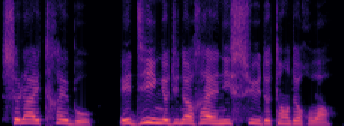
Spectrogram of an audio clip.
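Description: A dying handmaiden answers with faint, steady pride, voiced by a woman narrator. The speech is slow. The room sound is dry and close. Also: mid-range voice, no echo, lightly acted. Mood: proud, dying. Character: dying loyal handmaiden, young woman, proud. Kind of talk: storybook narration.

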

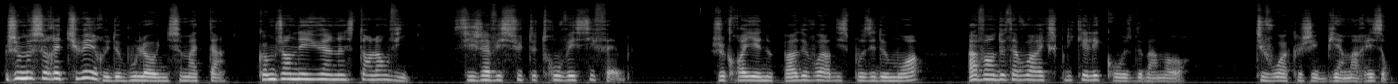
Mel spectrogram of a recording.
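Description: A woman's voice: fairly high pitch, unhurried, darkish tone, pitched above the performer's own voice, close to an everyday voice. A woman voicing a desperate young wife in an audiobook, reading her lines with strong emotion, pleading and harsh by turns. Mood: grim.

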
